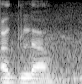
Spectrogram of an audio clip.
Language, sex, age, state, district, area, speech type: Punjabi, male, 18-30, Punjab, Gurdaspur, urban, read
